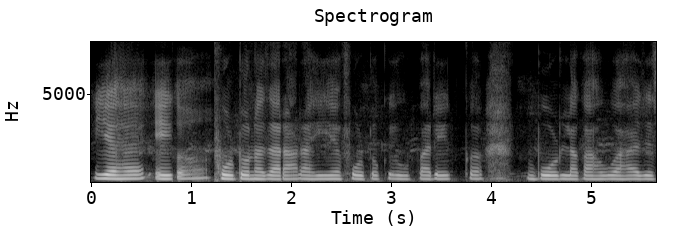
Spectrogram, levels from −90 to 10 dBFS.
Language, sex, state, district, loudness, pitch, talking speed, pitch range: Hindi, female, Uttar Pradesh, Deoria, -24 LUFS, 200 Hz, 180 wpm, 200-215 Hz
